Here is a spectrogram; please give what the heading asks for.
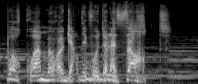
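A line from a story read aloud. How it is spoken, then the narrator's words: Dwarf yelping. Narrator (French): glapit le nain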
